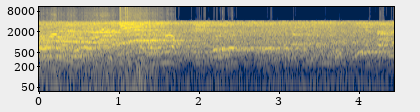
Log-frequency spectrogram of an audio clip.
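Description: Many children shouting and calling out at once while playing in a swimming pool, their voices overlapping, loudest in the first two seconds.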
